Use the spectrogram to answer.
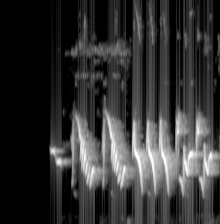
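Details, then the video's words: Indigo bunting singing a sprightly series of high, clear, downslurred notes, repeated in close pairs, rising in loudness over about one and a half seconds. "Indigo Bunting Song"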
